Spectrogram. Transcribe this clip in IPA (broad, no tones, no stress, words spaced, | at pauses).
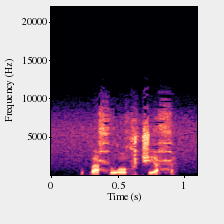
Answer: paħwɔ̃χt͡ʃeħ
